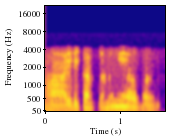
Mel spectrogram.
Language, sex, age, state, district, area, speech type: Telugu, male, 18-30, Telangana, Ranga Reddy, urban, conversation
